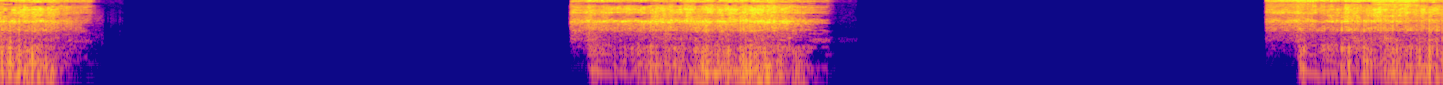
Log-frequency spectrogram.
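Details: Night-time sleep snoring: rough, rumbling breaths separated by quiet pauses of about two to three seconds.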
